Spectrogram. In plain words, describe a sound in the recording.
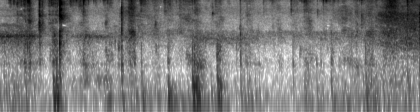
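A goat chews food with soft crunching.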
